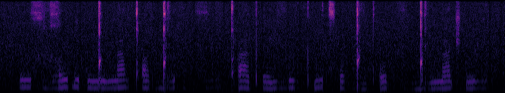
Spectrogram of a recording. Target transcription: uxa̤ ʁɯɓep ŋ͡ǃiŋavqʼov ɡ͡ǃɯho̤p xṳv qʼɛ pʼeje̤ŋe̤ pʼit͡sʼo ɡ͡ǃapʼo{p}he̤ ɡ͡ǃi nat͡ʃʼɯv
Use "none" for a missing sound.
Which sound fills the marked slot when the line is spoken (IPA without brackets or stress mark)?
p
